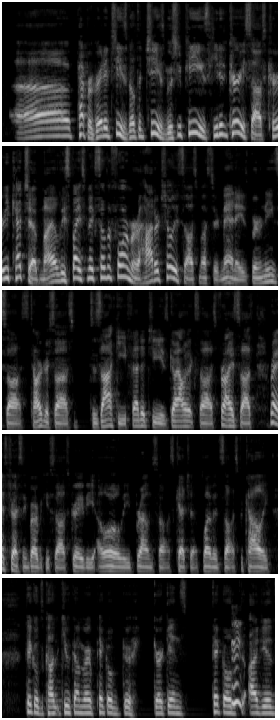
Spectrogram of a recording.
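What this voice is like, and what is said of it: Reading a list very fast. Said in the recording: “Do you want me to read it as quickly as I possibly can? ... Do the Hot Wheels voice. ... go quickly.”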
